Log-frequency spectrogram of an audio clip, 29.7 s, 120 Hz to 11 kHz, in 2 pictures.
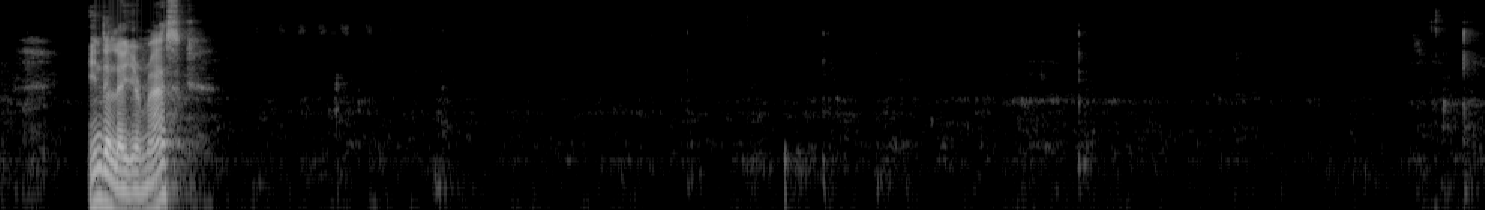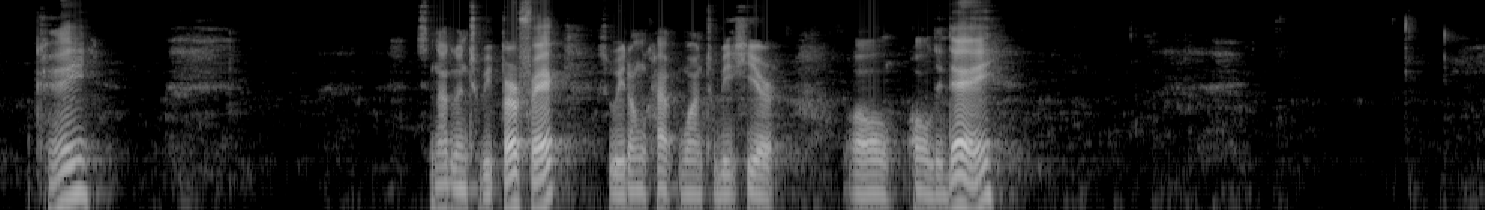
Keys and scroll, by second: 14.4 space, 28.9 space.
